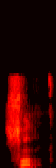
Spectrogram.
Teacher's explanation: Kemudian dia isti'la. Lidahnya naik. Nah, ini yang bikin jadi tebal, ya. Kemudian idbak. Ya, idbak, lidahnya rapat. Merapat ke langit-langit.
